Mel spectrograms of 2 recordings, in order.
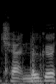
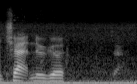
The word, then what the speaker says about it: Chattanooga: Carly they they put the Riverside Chattanooga Show on every March actually it's always my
